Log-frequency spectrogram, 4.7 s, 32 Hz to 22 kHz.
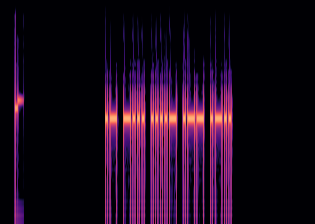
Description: Morse code, heard as a keyed tone, about 34 wpm, 700 Hz. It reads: AB4WL
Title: NA SOTA Chaser Callsigns 35wpm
